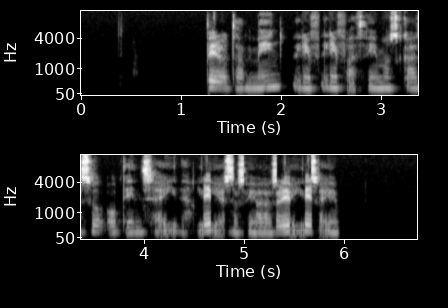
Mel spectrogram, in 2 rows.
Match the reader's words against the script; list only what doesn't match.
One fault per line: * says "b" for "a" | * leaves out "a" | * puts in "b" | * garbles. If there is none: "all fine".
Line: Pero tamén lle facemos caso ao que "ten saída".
* puts in "lle"
* leaves out "que"
* garbles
